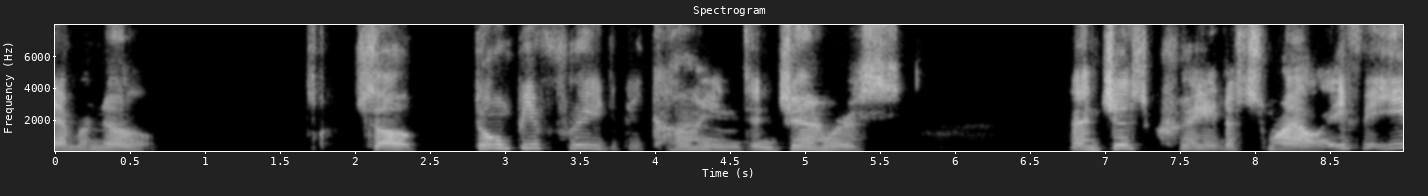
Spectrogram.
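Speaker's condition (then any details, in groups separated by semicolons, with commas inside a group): Cerebral palsy; from birth, hearing loss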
